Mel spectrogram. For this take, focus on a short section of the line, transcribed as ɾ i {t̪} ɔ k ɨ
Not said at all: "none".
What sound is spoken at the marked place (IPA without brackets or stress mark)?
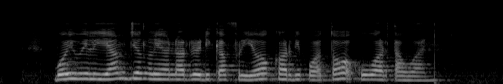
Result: none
